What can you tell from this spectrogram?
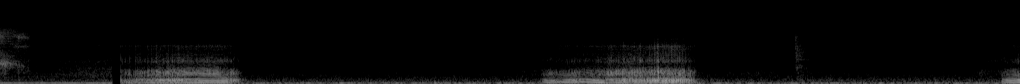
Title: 🐽 本日のイビキ / Snoring Sleep Sound 2025/02/21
